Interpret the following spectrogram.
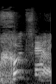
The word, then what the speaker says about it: chutzpah: Oh, chutzpah. You actually... Wait. Say that word again, please. Did I say it like I'm from Connecticut? Say it again. Chutzpah. Try the chuh. Chutzpah. There you go.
